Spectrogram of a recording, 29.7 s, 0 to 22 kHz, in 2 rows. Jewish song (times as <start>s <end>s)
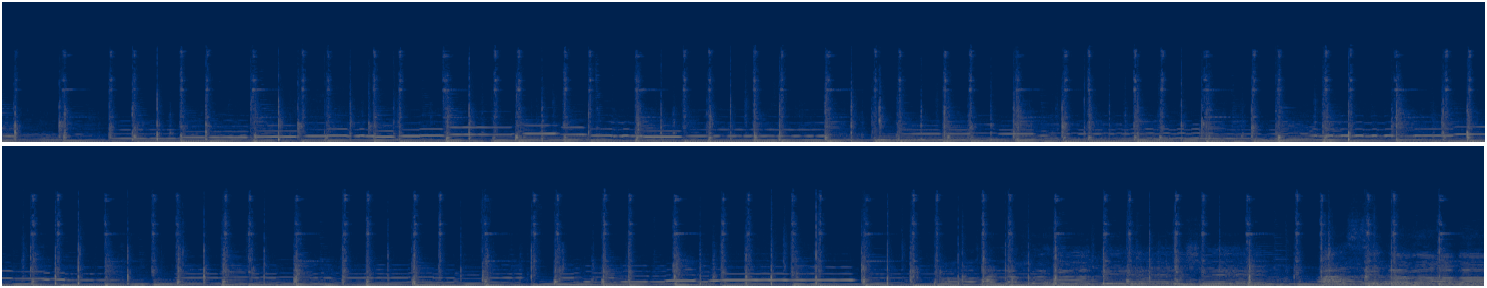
23.9s 29.6s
